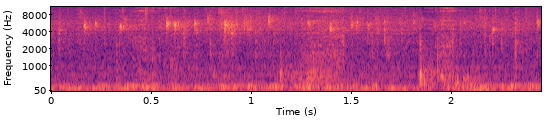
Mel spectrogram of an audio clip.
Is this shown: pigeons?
no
